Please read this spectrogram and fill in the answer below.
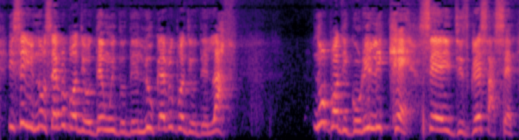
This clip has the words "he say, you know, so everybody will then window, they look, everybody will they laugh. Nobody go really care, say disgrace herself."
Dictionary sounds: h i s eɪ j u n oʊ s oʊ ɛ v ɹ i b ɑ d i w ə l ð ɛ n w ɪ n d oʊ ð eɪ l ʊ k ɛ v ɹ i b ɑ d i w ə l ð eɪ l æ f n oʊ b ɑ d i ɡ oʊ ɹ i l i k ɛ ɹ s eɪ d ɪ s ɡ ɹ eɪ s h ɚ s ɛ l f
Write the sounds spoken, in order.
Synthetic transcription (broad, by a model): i s eɪ j u n oʊ s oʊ ɛ v ɹ i b ɑ d i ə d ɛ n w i d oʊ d eɪ l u k ɛ v ɹ i b ɑ d i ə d eɪ l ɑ f n oʊ b ɑ d i ɡ oʊ ɹ i l i k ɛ s eɪ d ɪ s ɡ ɹ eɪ s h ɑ s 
